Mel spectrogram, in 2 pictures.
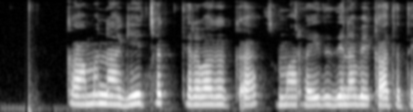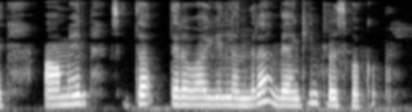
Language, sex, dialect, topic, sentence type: Kannada, female, Central, banking, statement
